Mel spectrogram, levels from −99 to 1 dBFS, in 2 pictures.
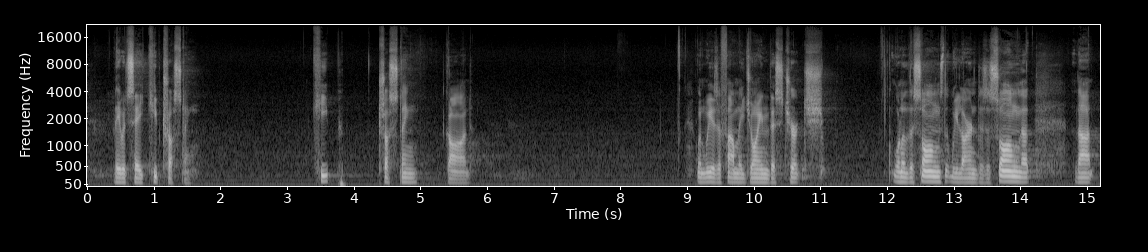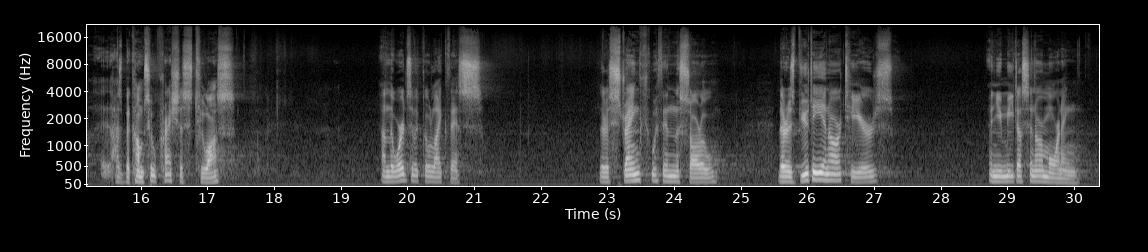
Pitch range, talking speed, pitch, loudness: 100-130 Hz, 120 wpm, 110 Hz, -29 LUFS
